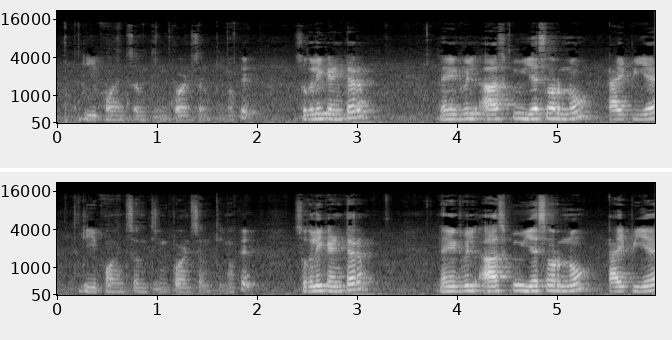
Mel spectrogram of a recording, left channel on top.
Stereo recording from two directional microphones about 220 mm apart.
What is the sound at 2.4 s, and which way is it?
Speech, 20° right (ahead or behind).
